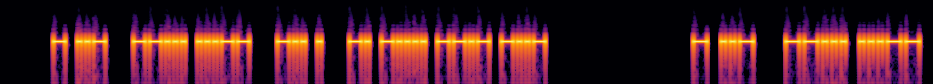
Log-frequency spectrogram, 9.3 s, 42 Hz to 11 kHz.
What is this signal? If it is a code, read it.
Morse code, heard as a keyed tone, about 29 wpm, 700 Hz. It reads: TU 73 DE N6QX TU 73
